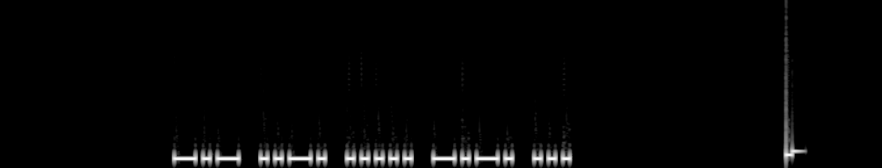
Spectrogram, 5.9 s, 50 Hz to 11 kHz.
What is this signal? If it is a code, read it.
Morse code, heard as a keyed tone, about 25 wpm, 700 Hz. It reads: KF5CS
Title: USA Call Signs - 5 Characters - 2x Character Spacing - 25wpm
